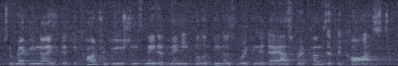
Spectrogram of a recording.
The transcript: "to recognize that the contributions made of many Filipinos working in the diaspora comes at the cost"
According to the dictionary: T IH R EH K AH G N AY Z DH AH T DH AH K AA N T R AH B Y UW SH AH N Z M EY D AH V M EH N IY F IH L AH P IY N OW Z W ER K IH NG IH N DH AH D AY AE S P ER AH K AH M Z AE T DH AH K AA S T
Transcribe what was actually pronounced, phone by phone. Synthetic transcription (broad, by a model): T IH R EH K AH G N AY Z DH AH T DH AH K AA N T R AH B Y UW SH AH N Z M EY D AH V M EH N IY F IH L AH P IY N OW Z W ER K IH NG DH AH D AY AE S P ER AH K AH M Z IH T DH AH K AA S T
